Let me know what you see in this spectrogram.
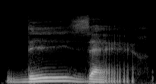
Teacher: Désert, okay, remember, final T not pronounced, désert, and really this z sound just because you get one S between the two vowels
